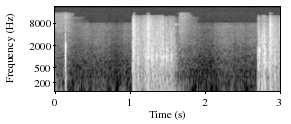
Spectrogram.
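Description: Dirt crunches as a block is dug out.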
